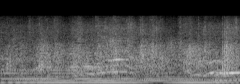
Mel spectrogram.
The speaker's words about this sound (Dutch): Let's give the band a hand, Laten shall we? Laten we de band een applaus geven.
